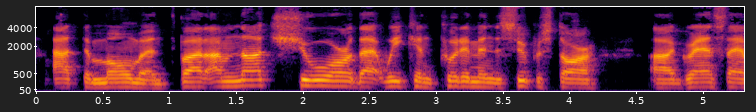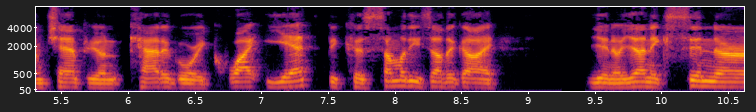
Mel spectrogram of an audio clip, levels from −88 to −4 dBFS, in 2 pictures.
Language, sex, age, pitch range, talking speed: English, male, 30-49, 120-170 Hz, 180 wpm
